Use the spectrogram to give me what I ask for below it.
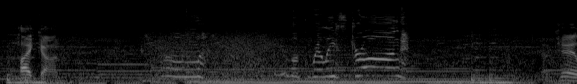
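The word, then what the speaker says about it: Pikkon: But just for the record, it's spelled P-I-K-K-O-N. Pikon.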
